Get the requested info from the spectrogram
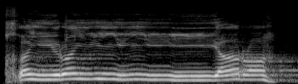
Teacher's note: Dzarratin khairan, fathah bertemu ya sukun, kita leburkan khairan, fathah tanwin, fathah tain yang bertemu ya idgham bi gunnah, siap masuk dan mendengung, masuk ke huruf ya dan ditahan selama 3 harokat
